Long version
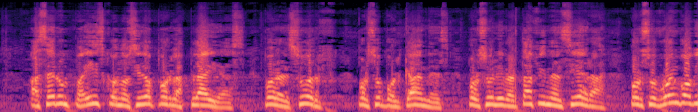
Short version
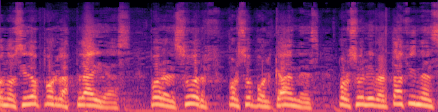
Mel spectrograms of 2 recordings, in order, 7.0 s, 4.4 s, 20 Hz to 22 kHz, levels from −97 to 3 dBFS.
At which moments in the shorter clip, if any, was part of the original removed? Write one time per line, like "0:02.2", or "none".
0:02.2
